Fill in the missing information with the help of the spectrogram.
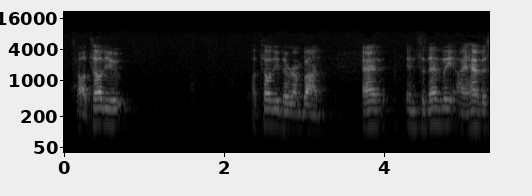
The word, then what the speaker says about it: Ramban: Rambam, the stress is on the first syllable. Rambam, mil el, and then the Ramban, mil ra, it's on the second syllable. Rambam, Ramban.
